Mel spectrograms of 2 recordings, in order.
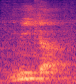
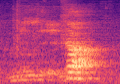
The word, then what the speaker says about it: Meica: Meica, Meica. The first syllable is stressed, the second unstressed.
